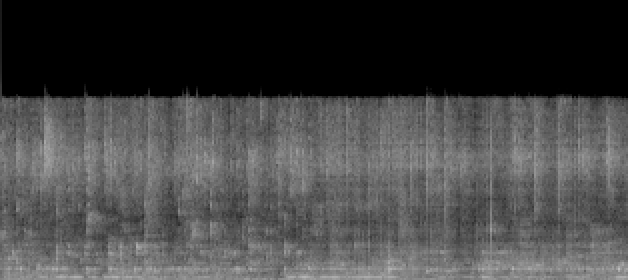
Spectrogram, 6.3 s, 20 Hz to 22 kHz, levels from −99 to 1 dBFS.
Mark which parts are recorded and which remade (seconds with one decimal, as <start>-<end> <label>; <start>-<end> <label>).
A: 0.0-3.1 recorded; 3.1-6.3 remade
